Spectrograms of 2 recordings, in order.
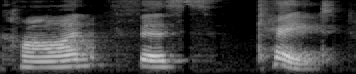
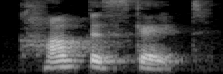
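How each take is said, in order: First: Very slow "Confiscate" split into its parts; slow syllable by syllable. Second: Said in the usual way. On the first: Shown as a demonstration. Teacher models slow blending for the pupils. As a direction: sound out each syllable slowly. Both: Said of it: "put those three syllables together".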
